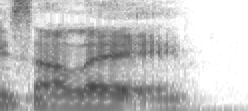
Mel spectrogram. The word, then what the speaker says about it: Missale: Is it missalis in Latin? I'm just guessing. – Missale. In Italian, yeah.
